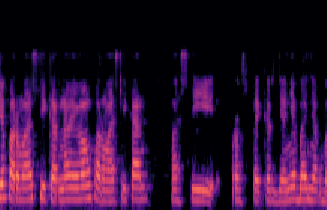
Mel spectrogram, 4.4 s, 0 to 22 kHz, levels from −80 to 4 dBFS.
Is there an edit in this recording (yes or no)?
no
